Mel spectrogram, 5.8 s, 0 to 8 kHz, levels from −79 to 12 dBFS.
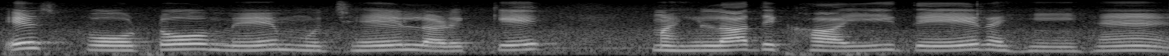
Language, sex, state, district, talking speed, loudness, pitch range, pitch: Hindi, female, Madhya Pradesh, Katni, 100 wpm, -18 LUFS, 205-235 Hz, 215 Hz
